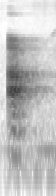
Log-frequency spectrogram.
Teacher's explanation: तो आ में जो है गले से आवाज निकलती है। ठीक, आ वर्ण की उत्पत्ति गले से, आ।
